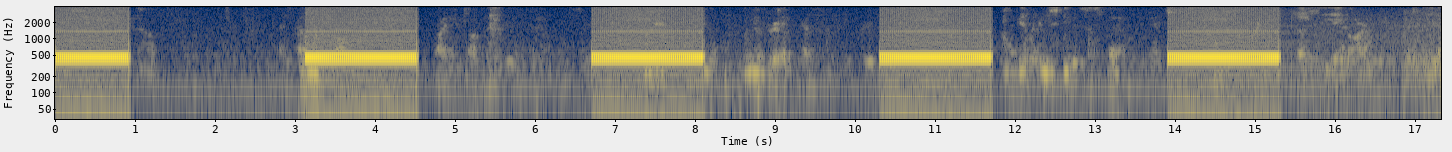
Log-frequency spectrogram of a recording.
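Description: A phone call to Arnold Smith Excavating rings five times in a steady pattern before the voicemail answers, each tinny tone lasting just over a second with longer pauses between, and faint low murmuring in the gaps.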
